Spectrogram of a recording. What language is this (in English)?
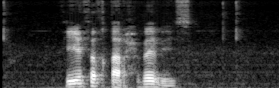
Kabyle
